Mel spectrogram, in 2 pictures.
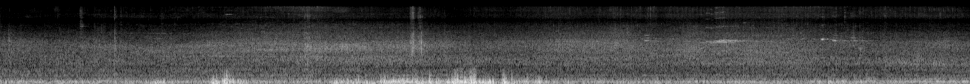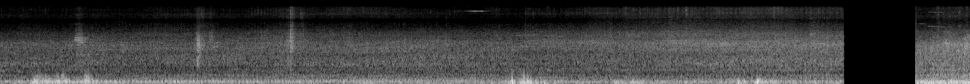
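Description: Road traffic: cars and trucks passing on a busy road. Several louder swells of low rumble and wind buffeting the microphone come and go.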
